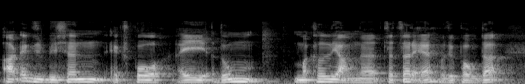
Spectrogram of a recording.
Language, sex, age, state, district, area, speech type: Manipuri, male, 18-30, Manipur, Imphal West, rural, spontaneous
